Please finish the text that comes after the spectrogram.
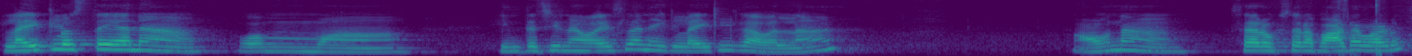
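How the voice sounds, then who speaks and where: A woman interviewer asking a child quick, coaxing questions in a casual interview. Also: fairly high pitch.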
